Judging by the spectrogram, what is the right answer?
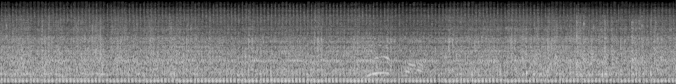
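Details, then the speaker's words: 1992 MTD rear-tine rototiller, 5 hp Briggs & Stratton, after replacing failed tine control cable (tines wouldn't disengage), cover off: runs at a steady fast beat with slight clatter, smooth and even; back in business. "[Applause] beautiful excellent so we're back in business I can put this cover back on"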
